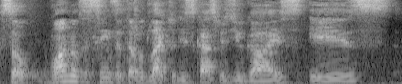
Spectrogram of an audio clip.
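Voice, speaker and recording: Speaking at a medium pitch, a man swings very widely up and down in pitch, with audible room echo around him. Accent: Israeli. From Israel. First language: Hebrew. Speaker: private pilot and tutorial maker. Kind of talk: casual video talk to viewers. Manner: halting, many fillers and restarts.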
